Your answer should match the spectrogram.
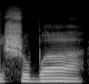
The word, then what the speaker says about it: шуба: «Ну вот и шуба, ну вот и нормально». «Шуба» с ударением на втором слоге значило «хорошо», «отлично».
